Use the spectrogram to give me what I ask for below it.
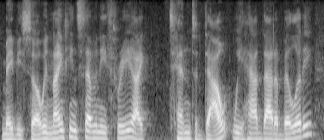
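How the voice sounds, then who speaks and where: With a low-key, measured calm, a middle-aged interview guest tells reflective stories about things he's lived through. He is from Canada and spent his upbringing in California.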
